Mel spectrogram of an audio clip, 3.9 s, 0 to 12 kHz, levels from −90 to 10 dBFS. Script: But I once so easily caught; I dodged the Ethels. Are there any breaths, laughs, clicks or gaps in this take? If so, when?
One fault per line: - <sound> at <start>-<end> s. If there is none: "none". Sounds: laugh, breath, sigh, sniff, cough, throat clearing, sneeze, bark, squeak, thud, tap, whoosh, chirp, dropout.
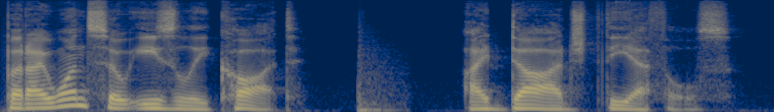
- thud at 1.8-2.1 s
